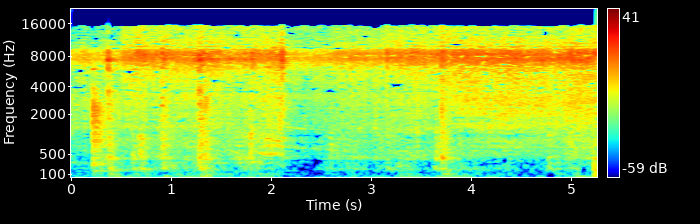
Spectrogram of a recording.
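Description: Potatoes, onions and spice masala frying in oil in a steel pressure cooker, a steady sizzle, with a metal spatula scraping and knocking against the pot several times as the mix is stirred.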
